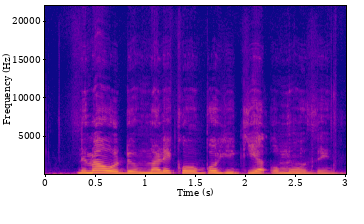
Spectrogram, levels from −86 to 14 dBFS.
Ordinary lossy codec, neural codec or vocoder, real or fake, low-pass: none; codec, 44.1 kHz, 3.4 kbps, Pupu-Codec; fake; none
